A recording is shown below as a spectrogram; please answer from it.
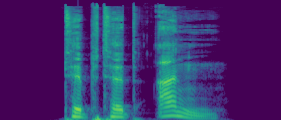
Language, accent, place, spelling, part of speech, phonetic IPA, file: German, Germany, Berlin, tipptet an, verb, [ˌtɪptət ˈan], De-tipptet an.ogg
- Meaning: inflection of antippen: 1. second-person plural preterite 2. second-person plural subjunctive II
